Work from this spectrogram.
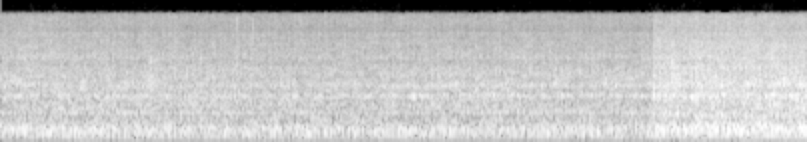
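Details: Ford Ranger diesel cold start on a frosty November morning, the coldest since ownership: a steady, even diesel clatter at idle with no misses or knocks; healthy for a cold engine.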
